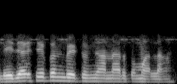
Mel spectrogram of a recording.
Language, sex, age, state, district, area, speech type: Marathi, male, 30-45, Maharashtra, Nagpur, rural, conversation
